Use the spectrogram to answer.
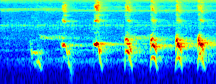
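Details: A curious Spot-bellied eagle owl behind a photography hide near nesting hornbills in a southern Indian jungle gives seven short, mid-pitched, downward-sliding hoots about every half second, growing louder through the series over a quiet background.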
